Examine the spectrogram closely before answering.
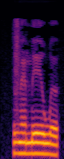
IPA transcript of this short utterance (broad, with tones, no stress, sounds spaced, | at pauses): v ɛ̃˨ m eː˨ w ə˨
